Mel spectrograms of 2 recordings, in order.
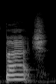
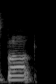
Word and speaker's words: Bach: Another thing that I like to use, something called bark flower remedies, B-A-C-H. Sometimes it's pronounced batch, sometimes bark. B-A-C-H, flower remedies.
